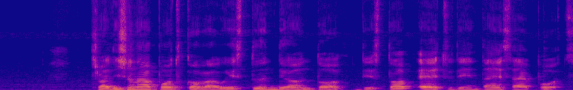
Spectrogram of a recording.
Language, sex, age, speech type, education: Nigerian Pidgin, male, 15-29, spontaneous, tertiary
